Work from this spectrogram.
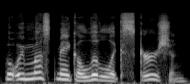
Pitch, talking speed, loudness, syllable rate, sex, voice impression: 205 Hz, 220 wpm, -17 LUFS, 5.5 syllables/s, female, slightly masculine, slightly feminine, very gender-neutral, adult-like, slightly middle-aged, slightly thick, tensed, slightly weak, slightly bright, slightly hard, clear, slightly fluent, slightly raspy, slightly intellectual, slightly refreshing, sincere, slightly calm, slightly friendly, slightly reassuring, very unique, slightly wild, lively, slightly strict, intense, sharp, light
